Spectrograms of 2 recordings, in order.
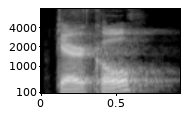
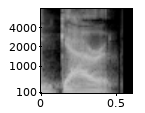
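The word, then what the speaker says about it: Gerrit Cole: Garrick Cole. A lot of people say Garrett.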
